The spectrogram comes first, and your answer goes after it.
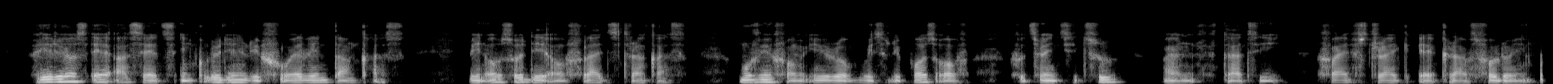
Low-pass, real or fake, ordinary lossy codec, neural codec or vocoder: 7.2 kHz; fake; none; codec, 16 kHz, 4 kbps, FunCodec, trained on LibriTTS, 50 frames a second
